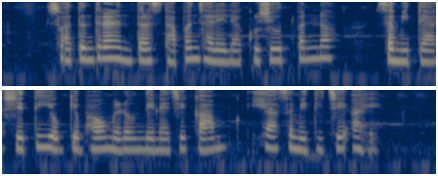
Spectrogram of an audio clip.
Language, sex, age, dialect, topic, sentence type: Marathi, female, 36-40, Varhadi, agriculture, statement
